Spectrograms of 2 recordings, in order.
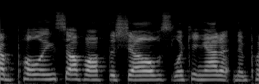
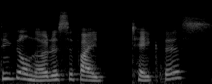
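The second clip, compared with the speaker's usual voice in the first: sneaky, very low, hushed undertone under the breath; 8 dB quieter than usual. Retelling what he said while noting where the guards were, in a very low voice. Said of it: "in a very low voice".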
